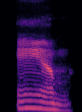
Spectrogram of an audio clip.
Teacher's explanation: now here you have the ah but it's before the m if you have a before m or n it gets into the nose it's called nasal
